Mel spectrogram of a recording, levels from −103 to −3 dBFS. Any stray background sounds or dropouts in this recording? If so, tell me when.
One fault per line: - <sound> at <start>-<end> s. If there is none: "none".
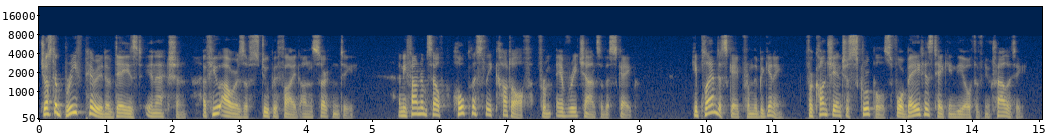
none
